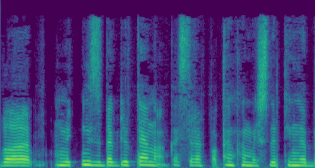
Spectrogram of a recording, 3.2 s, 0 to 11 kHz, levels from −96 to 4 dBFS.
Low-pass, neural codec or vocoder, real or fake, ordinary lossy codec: 9.9 kHz; codec, 16 kHz in and 24 kHz out, 1.1 kbps, FireRedTTS-2 codec; fake; MP3, 64 kbps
